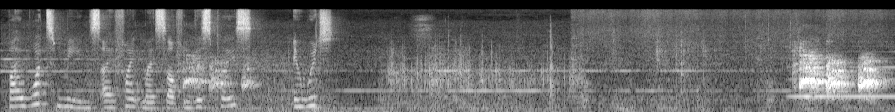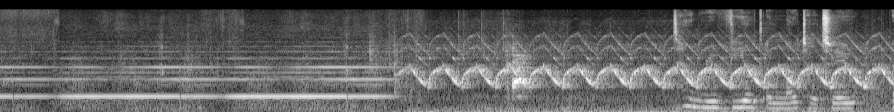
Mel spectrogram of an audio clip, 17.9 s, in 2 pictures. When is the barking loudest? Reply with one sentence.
The volume of the barking peaks at 8 seconds.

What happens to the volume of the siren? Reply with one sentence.
The volume of the siren goes up.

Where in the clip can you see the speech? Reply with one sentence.
The speech can be heard from 0.1 to 3.4 s and from 15.7 to 17.8 s.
